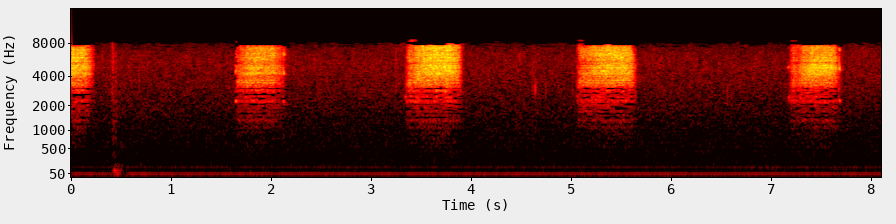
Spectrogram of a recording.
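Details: Barn owl chicks, six in number, fed by people at Riet Vell reserve, Ebro Delta, Spain, 21 November 2023. Five breathy, hissing screeches come roughly every 1.8 seconds. A soft thump opens the sequence, with a steady hum beneath.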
